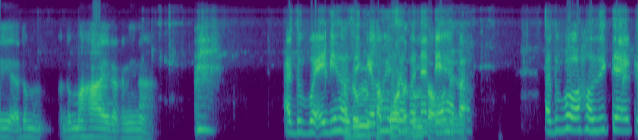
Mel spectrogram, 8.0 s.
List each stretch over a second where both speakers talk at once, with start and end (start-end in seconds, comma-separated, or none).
4.3-5.8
